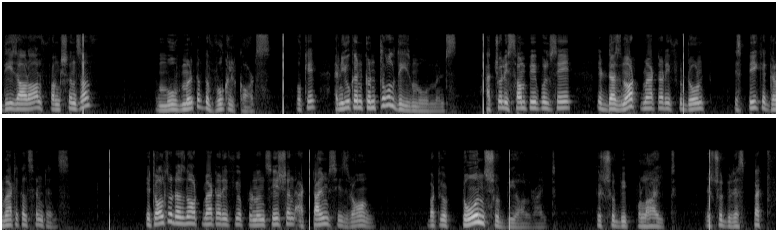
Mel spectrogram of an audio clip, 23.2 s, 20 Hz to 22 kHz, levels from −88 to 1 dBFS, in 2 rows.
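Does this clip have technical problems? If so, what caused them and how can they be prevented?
Yes. Separate WAV pieces, each 3 s long, were joined with their headers left in, so those header bytes play as samples: a file header played as audio, heard as a sharp snap at 1.22, 4.22, 7.22, 10.22, 13.23, 16.23, 19.23 and 22.23 s. Strip each piece's header and concatenate only the sample data before playback.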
